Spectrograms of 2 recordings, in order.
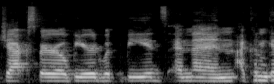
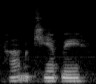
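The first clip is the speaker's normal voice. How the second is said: softer, stuffed-up delivery of the name; congested; 2 semitones lower, 8 dB quieter than usual. Real, not acted. Reading a drink name to stream chat, suddenly congested. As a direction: say it with a blocked-up nose. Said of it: "I just got congested all of a sudden".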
